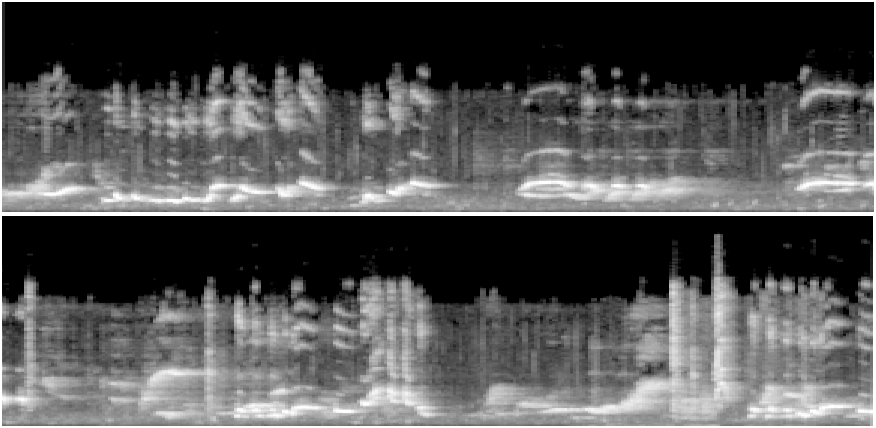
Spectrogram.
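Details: White-rumped shama song compiled for training caged birds: bursts of varied, rich whistled phrases separated by short pauses, mixing smooth slurs with harsh, scratchy chatter; a faint low rumble appears near the end.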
